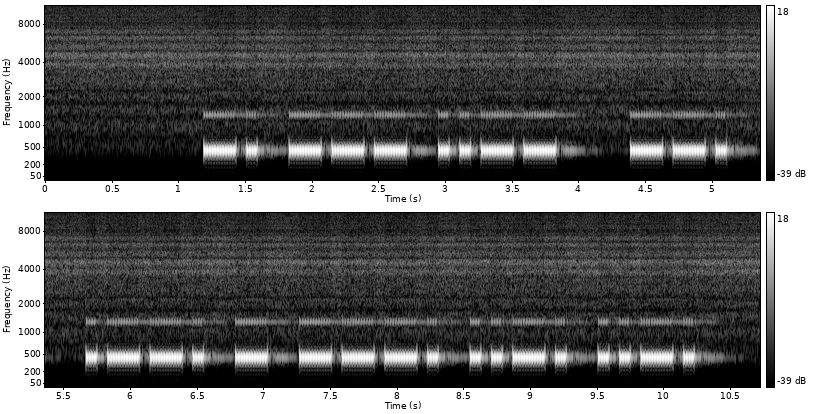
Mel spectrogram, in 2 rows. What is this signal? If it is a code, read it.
Morse code (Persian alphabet), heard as a keyed tone, machine-sent, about 15 wpm, 440 Hz, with room echo. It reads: نعغ ژ پتچفف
